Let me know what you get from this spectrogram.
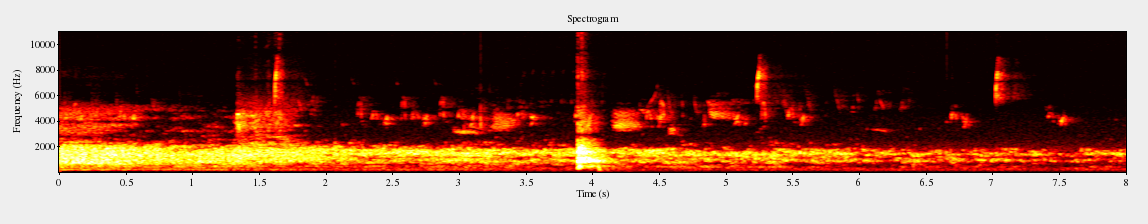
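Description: Small birds chirping, many short high calls, over a background rush that slowly fades away. A single sharp click about four seconds in.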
